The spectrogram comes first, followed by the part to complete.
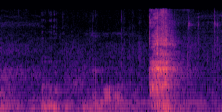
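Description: A small red bolt cutter being squeezed on a steel chain, with faint low straining grunts and one short, sharp burst about one and a half seconds in. The bolt cutter is suspected to be too small for the chain.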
